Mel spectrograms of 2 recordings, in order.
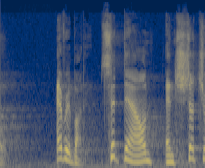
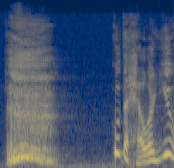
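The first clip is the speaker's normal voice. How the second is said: startled; 6 semitones higher, much slower than usual. Acted. Startled by a sudden arrival.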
